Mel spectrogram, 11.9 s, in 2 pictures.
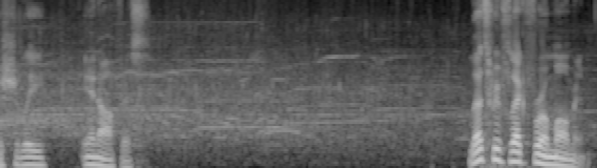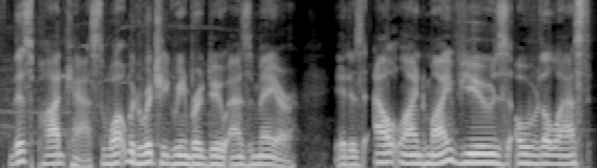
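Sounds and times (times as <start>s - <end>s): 
speech: 0.0s - 1.6s, 4.7s - 11.9s
crowd cheering and applauding at a San Francisco mayor's swearing-in ceremony: 0.0s - 8.5s.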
